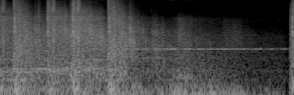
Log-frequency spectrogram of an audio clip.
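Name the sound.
gunfire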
